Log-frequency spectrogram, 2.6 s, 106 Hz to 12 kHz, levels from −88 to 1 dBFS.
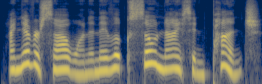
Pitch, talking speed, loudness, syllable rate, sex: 240 Hz, 250 wpm, -17 LUFS, 5.3 syllables/s, female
